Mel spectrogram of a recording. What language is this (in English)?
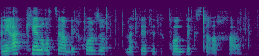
Hebrew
